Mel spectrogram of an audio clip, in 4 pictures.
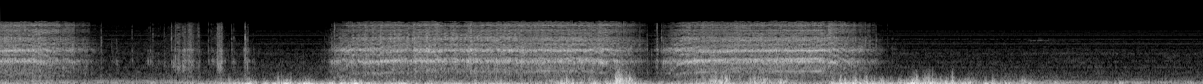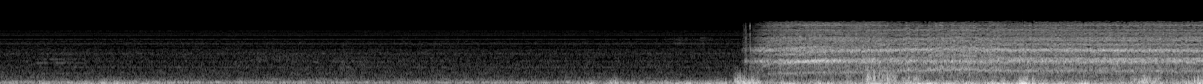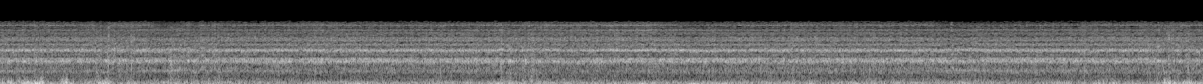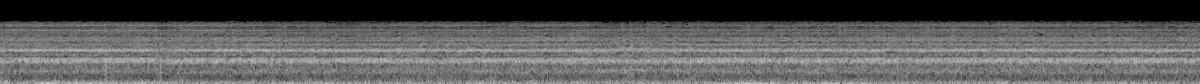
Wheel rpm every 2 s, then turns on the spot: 70, 30, 150, 100, 50, 0, 0, 0, 0, 10, 150, 160, 160, 160, 160, 160, 160, 160, 160, 160, 160, 160, 160, 160.
none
